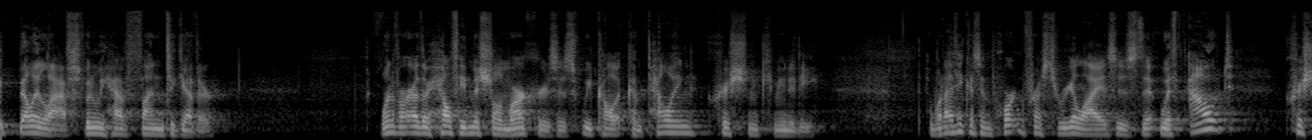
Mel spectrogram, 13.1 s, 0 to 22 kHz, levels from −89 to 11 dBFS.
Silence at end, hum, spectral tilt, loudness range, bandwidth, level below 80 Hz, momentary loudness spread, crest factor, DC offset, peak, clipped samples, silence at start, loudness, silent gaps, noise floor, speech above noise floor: 0 s; none; -4 dB/octave; 6 LU; 16.5 kHz; -88 dBFS; 11 LU; 20 dB; under 0.1%; -16 dBFS; under 0.1%; 0 s; -36 LUFS; none; -70 dBFS; 34 dB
